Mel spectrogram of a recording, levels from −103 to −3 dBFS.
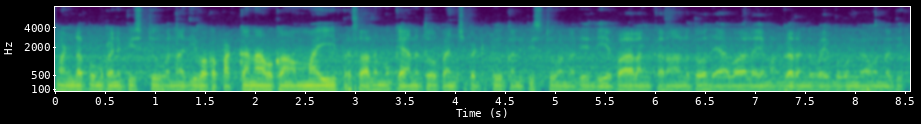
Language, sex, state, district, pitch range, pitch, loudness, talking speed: Telugu, male, Andhra Pradesh, Srikakulam, 90-95 Hz, 95 Hz, -22 LUFS, 140 wpm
